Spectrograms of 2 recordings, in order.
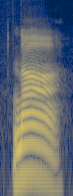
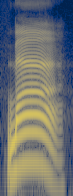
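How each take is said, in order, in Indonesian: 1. Vokalnya terdengar penuh, bibir terbuka tanpa melebar. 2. Vokalnya terdengar tipis, bibir melebar seperti senyum. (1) "Itu buka mulut tanpa senyum. Kedengarannya kurang tipis" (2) "harusnya sambil senyum sedikit"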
